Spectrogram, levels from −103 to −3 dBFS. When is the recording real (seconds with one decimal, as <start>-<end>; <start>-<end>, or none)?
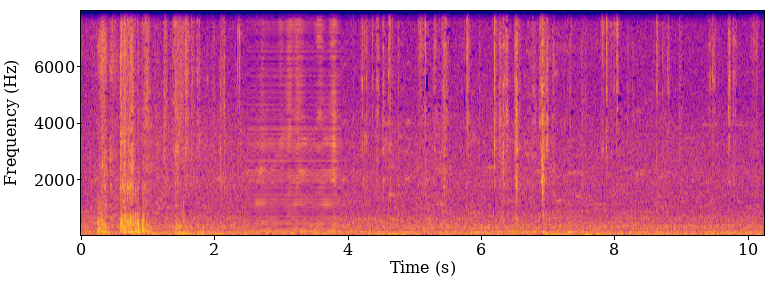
0.0-2.5; 3.9-10.3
